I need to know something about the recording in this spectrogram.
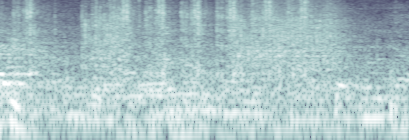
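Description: Rapid, irregular clicking of press camera shutters firing in bursts, over background voices in a gym.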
